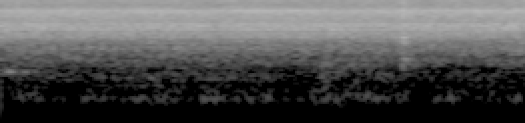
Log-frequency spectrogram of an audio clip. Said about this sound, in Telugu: క్యారెట్ తురుముని అయితే ఇలా కలుపుకొని వేయించుకుంటూ ఉండాలి కొంచెం సేపు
